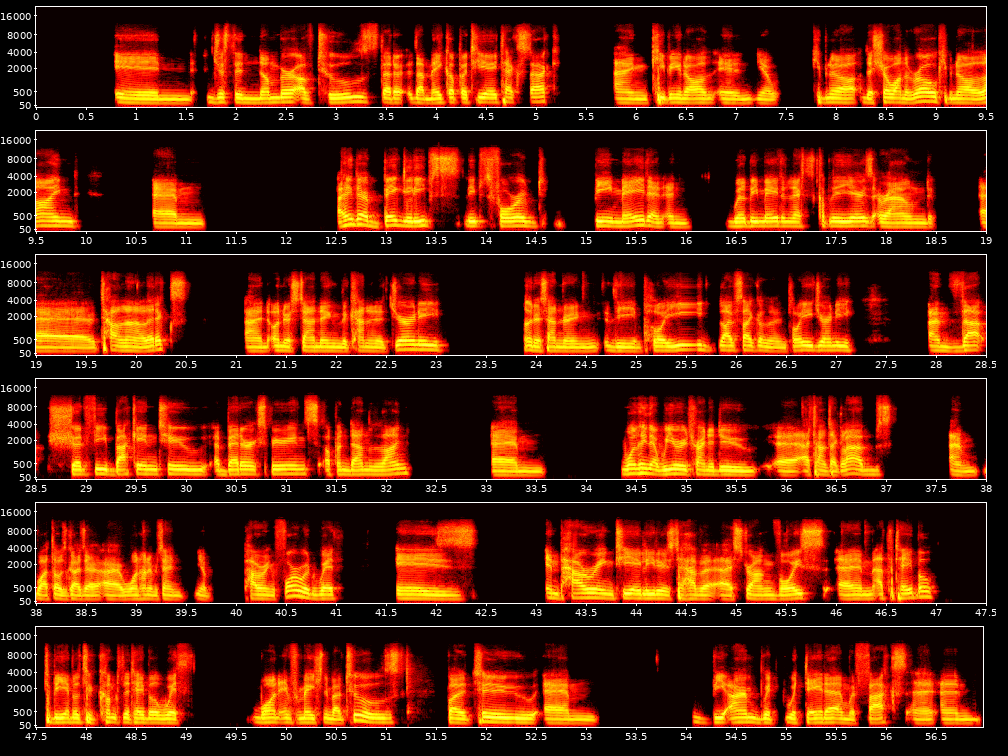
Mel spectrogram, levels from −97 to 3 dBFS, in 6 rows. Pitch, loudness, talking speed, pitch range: 125 Hz, -21 LUFS, 160 wpm, 115-140 Hz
